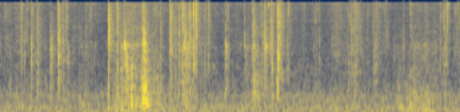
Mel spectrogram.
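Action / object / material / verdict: scrape / block of gym chalk (magnesium carbonate) / chalk / none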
